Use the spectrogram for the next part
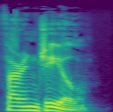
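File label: "pharyngeal", English, British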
